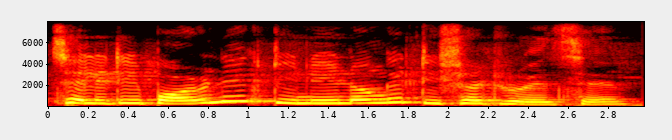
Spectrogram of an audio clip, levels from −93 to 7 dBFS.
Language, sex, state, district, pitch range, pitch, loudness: Bengali, female, West Bengal, Cooch Behar, 280-335 Hz, 305 Hz, -17 LUFS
